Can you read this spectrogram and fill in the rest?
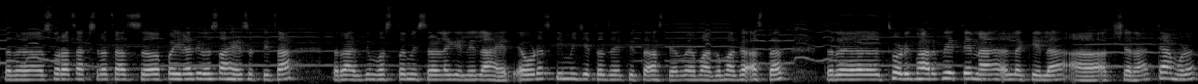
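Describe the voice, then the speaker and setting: A woman's voice: fairly high pitch, level tone, normal speed, darkish tone, soft background music. A woman with a rural Maharashtrian Marathi accent, chatting casually as she narrates a home cooking vlog. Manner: chatty, conversational. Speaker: family vlog host.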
